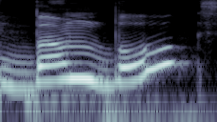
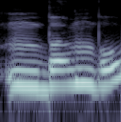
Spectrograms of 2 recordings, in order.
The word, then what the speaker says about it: Bombo: Mais tu me l'apprends, mais je sais pas si tu dis bombo, parce que c'est B-O-M-B-O, puis on prononce mbombo même, la bonne façon de prononcer.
